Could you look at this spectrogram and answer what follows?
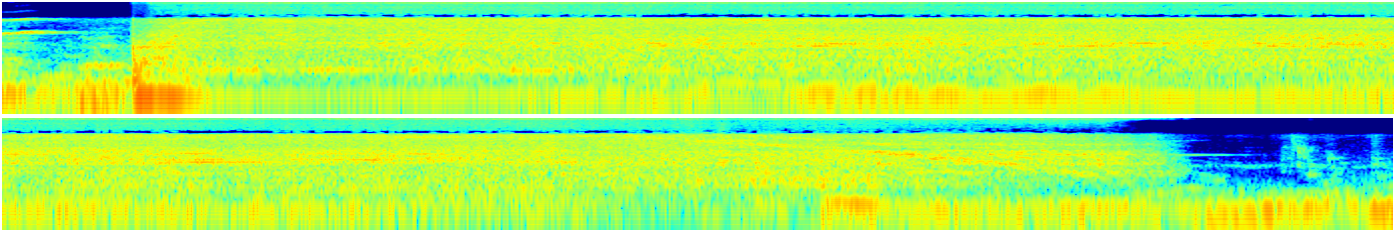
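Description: Corded handheld circular saw starting up about a second in and cutting through a wooden plank, running steadily. Near the end it is released and spins down, with a falling whine before it stops.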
